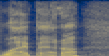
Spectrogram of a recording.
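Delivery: play-acted, high-pitched, berserk woman screaming. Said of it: "this woman is screaming at this guy".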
